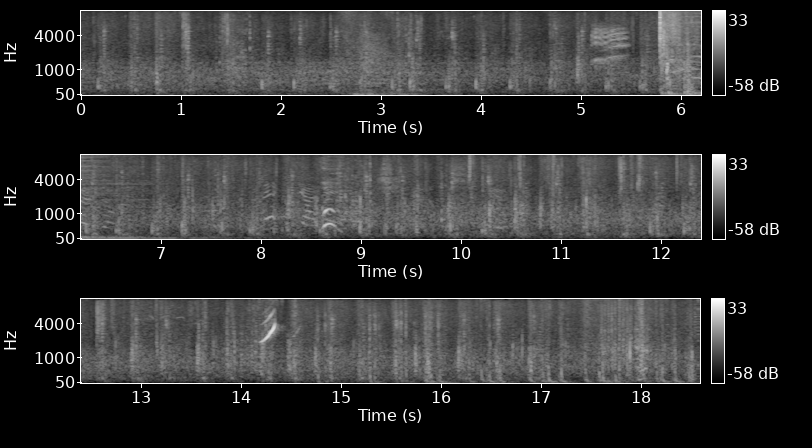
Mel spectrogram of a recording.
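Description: Footsteps run over dirt and stone paths.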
